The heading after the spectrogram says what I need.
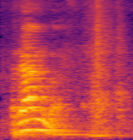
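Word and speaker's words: wrong: टूट, रंग, डब्ल्यू का प्रोनाउंसिएशन नहीं होगा, यह इसका हो जाएगा रंग।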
